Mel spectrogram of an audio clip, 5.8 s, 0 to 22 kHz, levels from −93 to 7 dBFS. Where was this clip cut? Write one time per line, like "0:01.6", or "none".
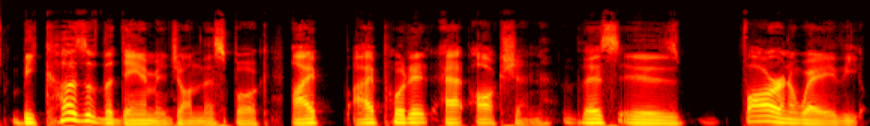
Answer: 0:01.9
0:03.7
